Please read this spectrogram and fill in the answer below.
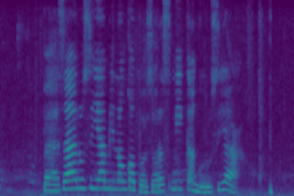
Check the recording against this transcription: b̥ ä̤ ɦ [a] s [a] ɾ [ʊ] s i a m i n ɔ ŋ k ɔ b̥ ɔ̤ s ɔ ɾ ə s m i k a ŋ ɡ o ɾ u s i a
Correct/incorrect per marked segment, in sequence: correct, correct, incorrect: u

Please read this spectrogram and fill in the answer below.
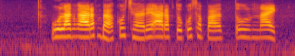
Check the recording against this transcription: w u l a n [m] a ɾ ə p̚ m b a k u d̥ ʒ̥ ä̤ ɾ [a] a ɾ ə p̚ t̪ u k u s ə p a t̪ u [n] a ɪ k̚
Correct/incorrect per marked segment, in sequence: incorrect: ŋ, incorrect: e, correct

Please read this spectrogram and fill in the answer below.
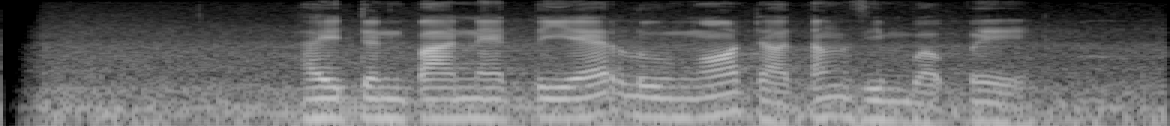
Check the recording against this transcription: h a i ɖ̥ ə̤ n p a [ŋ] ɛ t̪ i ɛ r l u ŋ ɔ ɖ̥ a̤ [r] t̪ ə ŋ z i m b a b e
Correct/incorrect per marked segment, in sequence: incorrect: n, incorrect: none

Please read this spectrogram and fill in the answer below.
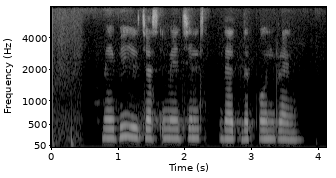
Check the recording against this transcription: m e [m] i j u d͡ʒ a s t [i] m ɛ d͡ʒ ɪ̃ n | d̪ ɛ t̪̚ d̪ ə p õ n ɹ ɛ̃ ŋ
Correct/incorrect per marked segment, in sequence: incorrect: b, correct

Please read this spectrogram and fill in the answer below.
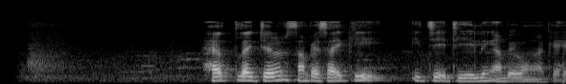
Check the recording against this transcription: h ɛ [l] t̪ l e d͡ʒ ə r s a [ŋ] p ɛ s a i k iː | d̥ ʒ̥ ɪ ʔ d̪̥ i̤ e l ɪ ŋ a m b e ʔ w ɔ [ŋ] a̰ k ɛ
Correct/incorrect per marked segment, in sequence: correct, incorrect: m, correct

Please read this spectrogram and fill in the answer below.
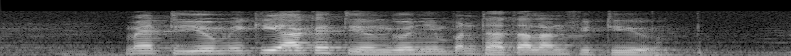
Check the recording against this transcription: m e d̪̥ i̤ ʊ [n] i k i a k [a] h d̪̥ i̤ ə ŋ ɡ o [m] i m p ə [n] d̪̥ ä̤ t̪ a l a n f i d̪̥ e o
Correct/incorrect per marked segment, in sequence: incorrect: m, incorrect: ɛ, incorrect: ɲ, correct

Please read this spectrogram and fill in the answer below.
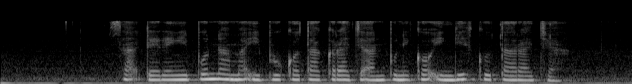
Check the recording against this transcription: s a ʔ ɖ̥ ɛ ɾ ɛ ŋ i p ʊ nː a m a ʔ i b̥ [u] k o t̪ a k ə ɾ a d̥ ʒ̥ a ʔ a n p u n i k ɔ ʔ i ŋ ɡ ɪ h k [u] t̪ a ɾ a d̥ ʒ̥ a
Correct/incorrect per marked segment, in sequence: correct, correct

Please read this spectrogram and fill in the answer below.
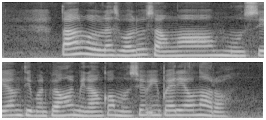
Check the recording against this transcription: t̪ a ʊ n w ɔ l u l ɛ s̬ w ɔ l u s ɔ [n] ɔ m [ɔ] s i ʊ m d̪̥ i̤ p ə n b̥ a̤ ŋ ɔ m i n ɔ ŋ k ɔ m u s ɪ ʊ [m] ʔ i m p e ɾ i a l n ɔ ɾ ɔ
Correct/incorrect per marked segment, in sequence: incorrect: ŋ, incorrect: u, correct

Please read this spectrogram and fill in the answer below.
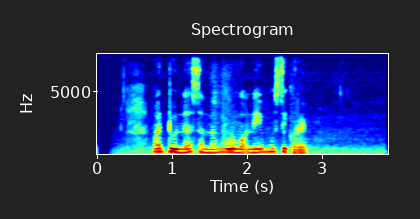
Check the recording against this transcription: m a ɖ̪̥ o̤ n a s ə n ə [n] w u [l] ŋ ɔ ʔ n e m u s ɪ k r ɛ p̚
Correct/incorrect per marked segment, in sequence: incorrect: ŋ, incorrect: ɾ

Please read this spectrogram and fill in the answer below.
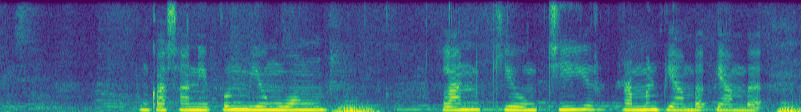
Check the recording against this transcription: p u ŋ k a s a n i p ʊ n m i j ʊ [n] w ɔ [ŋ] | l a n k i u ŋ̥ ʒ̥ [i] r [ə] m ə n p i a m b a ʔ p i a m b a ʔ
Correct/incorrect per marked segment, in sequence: incorrect: ŋ, correct, correct, correct

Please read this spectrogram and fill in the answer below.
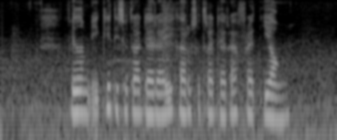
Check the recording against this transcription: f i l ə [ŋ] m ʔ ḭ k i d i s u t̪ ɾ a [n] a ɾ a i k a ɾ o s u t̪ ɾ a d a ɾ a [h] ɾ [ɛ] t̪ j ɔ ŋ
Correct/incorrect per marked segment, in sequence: incorrect: none, incorrect: d, incorrect: f, correct

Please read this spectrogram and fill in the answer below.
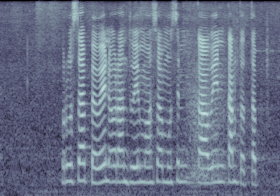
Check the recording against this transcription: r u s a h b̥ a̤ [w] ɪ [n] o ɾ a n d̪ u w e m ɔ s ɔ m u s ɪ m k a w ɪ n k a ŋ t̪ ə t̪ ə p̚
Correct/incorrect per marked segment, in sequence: correct, correct

